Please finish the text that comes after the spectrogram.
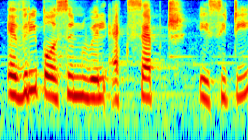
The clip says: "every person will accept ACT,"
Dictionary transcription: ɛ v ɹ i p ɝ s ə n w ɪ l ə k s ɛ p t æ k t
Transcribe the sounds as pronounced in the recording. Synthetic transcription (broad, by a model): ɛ v ɹ i p ɝ s ə n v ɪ l ə k s ɛ p t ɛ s t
